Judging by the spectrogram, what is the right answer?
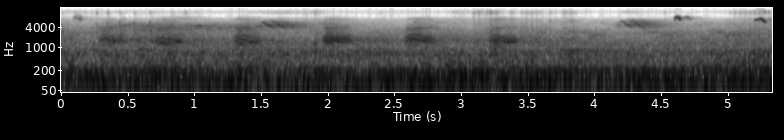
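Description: Crows cawing in a spring flower farm garden, a series of short harsh calls repeated at a steady pace, moderately distant over a dense rumbling outdoor background.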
